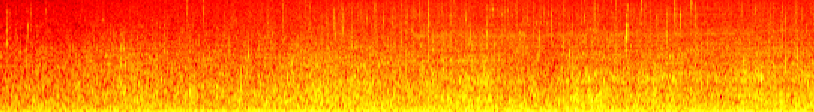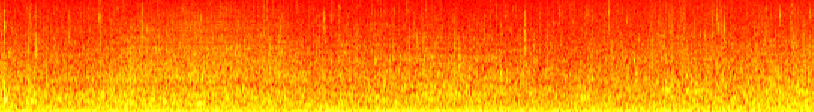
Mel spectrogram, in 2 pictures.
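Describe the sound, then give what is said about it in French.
Gentle water laps against rocks set in a row along a small jetty, a soft, steady wash of small splashes and trickles that holds an even level throughout. “ces doux clapotis qui effleurent les rochers disposés en épi le long d'une petite jetée.”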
